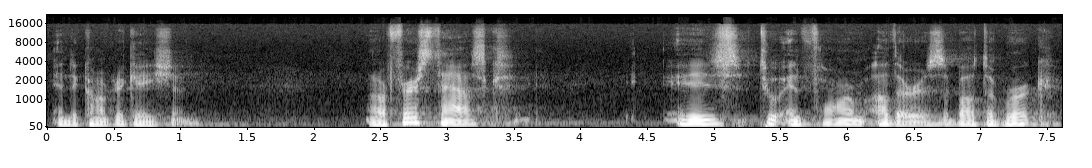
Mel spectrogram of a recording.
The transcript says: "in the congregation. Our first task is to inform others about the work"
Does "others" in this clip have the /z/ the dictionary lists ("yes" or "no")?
yes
